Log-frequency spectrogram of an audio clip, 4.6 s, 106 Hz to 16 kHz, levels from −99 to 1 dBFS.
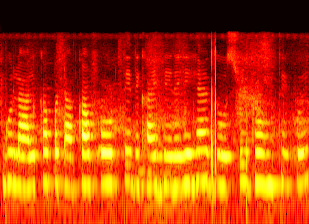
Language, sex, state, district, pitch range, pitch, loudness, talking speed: Hindi, female, Haryana, Rohtak, 245-265 Hz, 255 Hz, -19 LUFS, 130 wpm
